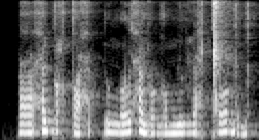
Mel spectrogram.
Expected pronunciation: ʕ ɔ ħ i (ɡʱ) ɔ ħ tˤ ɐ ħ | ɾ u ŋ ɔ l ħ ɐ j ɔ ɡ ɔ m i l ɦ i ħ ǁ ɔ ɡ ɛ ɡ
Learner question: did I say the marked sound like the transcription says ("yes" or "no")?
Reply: no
